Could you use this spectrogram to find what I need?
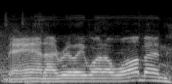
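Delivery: big, crazy, over-the-top comedic voice. Describing a dating show contestant having fun with three women: crazy John Mulaney voice. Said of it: "That is a crazy voice".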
